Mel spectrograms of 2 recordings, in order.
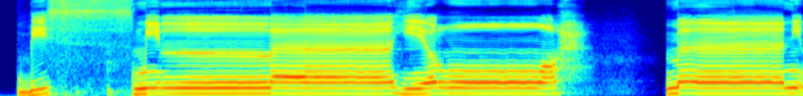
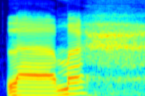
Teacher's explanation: sifat H kecil bukan tertahan suara, tertahan nafas ya. Oke, jadi contohnya harus dialirkan sekali lagi. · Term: H kecil sukun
